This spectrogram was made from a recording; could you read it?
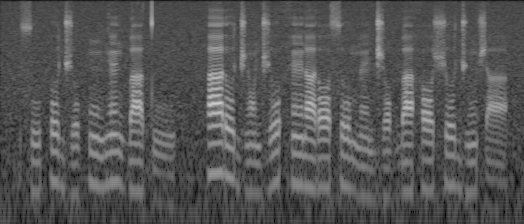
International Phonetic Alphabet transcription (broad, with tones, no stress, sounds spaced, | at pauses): s u˨ h o˧ d͡ʒ o˨ k ũ˧ ɡ ɛ̃˦ ɡ͡b a˧ t u˨ | a˦ ɾ o˧ d͡ʒ ɔ̃˨ d͡ʒ o˨˦ h ɛ̃˧ ɾ a˧ ɾ ɔ˧ s o˧ m ɛ̃˨ d͡ʒ ɔ˨ ɡ͡b a˧ h ɔ˧ ʃ o˦ d͡ʒ ũ˧ ʃ a˨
